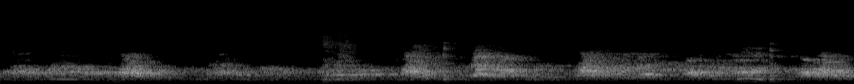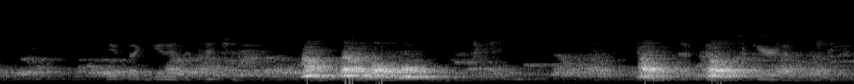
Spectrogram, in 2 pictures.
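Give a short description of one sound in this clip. A dog whines steadily nearby.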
